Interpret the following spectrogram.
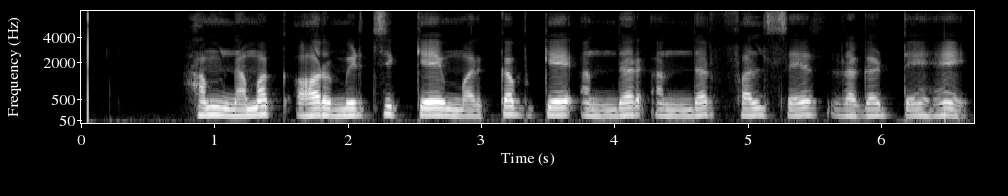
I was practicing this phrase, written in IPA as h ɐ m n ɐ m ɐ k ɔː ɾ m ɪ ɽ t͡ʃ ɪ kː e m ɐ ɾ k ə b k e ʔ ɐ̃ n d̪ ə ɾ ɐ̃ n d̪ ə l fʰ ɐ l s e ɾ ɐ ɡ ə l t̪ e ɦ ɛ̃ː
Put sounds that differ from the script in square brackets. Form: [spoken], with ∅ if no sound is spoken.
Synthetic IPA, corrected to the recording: h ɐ m n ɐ m [ə] k ɔː ɾ m ɪ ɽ t͡ʃ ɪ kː e m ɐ ɾ k ə b k e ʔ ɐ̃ n d̪ ə ɾ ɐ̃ n d̪ ə [ɾ] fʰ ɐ l s e ɾ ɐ ɡ ə [ɽ] t̪ e ɦ ɛ̃ː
